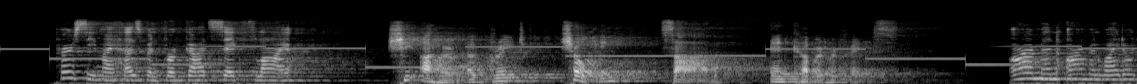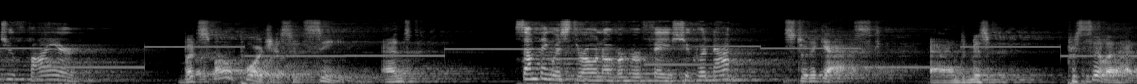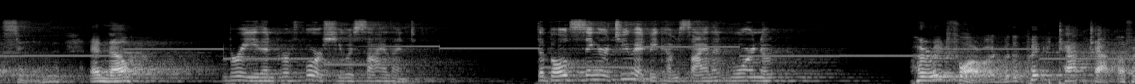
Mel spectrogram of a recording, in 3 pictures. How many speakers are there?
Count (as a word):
two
